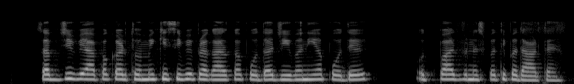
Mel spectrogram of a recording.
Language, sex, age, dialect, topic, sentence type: Hindi, female, 18-24, Marwari Dhudhari, agriculture, statement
